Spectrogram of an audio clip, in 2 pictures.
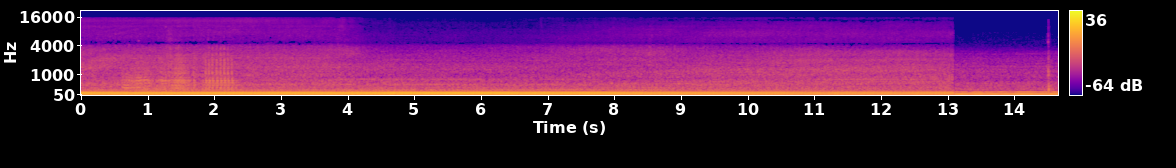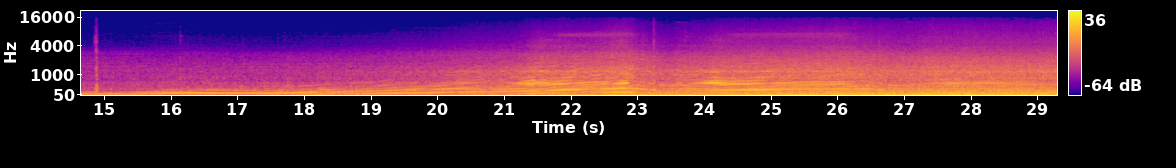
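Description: The V12 of a 2004 Lamborghini Murcielago running steadily at a constant pitch, then, after a brief quieter stretch, accelerating hard through the six-speed manual gearbox: the engine note climbs, drops back at each of several upshifts and climbs again, growing louder toward the end.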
